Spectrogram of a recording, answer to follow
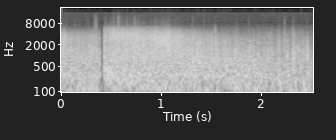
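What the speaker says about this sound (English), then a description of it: "Counting down to another big explosion." A huge, sustained explosion roars as an asteroid is destroyed in the Space:1999 episode Collision Course, a dense, loud blast that rumbles on steadily for over two seconds after a brief initial dip.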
